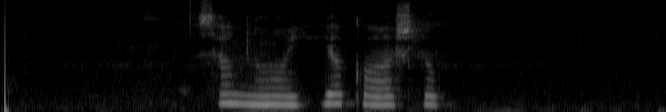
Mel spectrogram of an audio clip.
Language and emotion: Russian, sad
